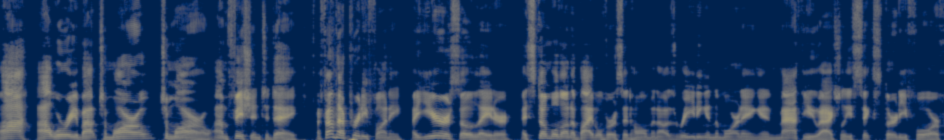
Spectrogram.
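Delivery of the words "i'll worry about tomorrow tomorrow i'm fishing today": put-on heavy Southern Georgia drawl. Quoting a man's comeback in a small town, very Southern Georgia drawl. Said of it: "with a very Southern Georgia drawl".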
